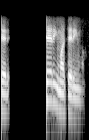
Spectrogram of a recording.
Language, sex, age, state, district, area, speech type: Tamil, male, 30-45, Tamil Nadu, Thanjavur, rural, conversation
